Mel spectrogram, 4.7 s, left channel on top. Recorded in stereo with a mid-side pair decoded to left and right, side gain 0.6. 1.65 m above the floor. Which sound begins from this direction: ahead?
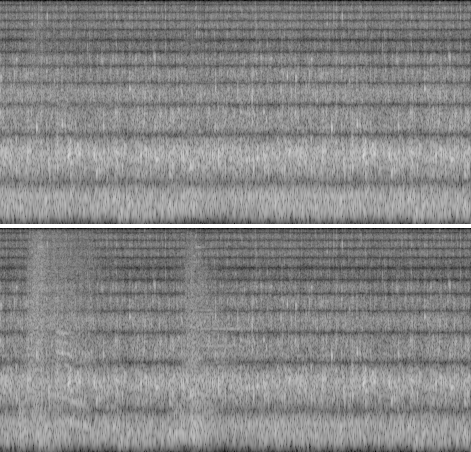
Running water, at 0.0 s.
